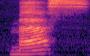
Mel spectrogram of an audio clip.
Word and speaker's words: Myss: And since this is, and I've been watching this thing, and I forget the lady's name now, Caroline Mass, it's spelled MYSS or whatever.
